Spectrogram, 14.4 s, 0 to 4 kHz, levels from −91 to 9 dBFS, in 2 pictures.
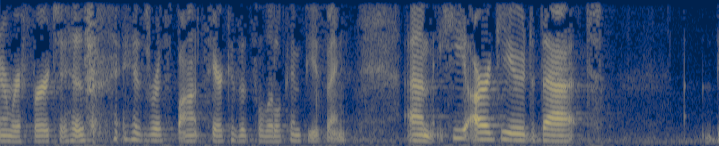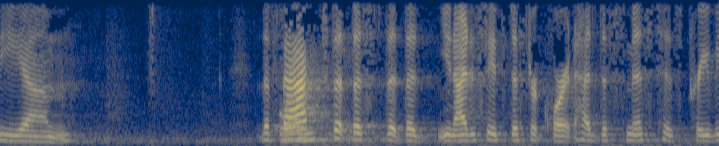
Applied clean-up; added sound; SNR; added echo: none; none; none; none.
